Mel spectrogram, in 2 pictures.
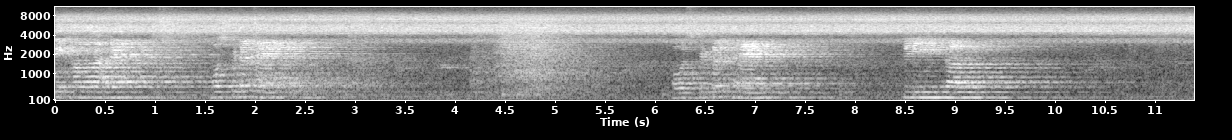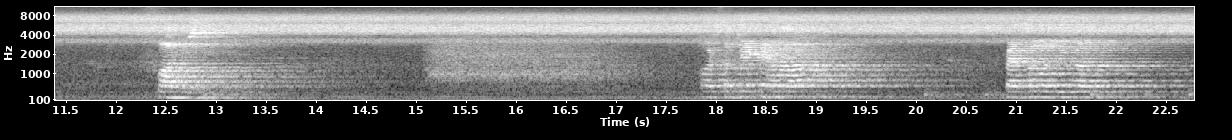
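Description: A man speaks calmly, as if explaining.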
